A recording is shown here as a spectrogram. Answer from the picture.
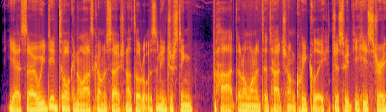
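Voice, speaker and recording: Very fast speech in an Australian accent keeps its loudness very even. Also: man, medium pitch for a man, ordinary pitch variation. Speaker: podcast host. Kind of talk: casual chat. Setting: radio studio. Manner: slightly louder when recording.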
